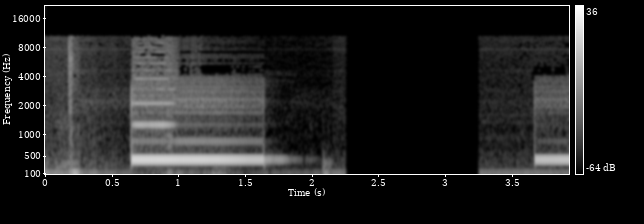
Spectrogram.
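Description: An outgoing call's ringing tone: a steady, loud beep lasting about a second, a long pause, then the next ring starting, over a faint low hum on the line.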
